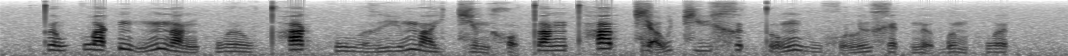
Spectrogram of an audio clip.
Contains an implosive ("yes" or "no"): yes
